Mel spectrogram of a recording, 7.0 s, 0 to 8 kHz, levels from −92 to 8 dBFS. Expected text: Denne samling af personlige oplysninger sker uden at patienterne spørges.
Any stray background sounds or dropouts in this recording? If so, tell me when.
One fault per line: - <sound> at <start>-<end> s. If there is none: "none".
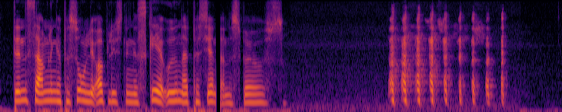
- dropout at 2.7-2.7 s
- laugh at 4.8-6.4 s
